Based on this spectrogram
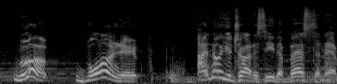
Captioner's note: chewing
